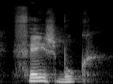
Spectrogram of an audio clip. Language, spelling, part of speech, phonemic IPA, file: Dutch, Facebook, proper noun, /feːsbuk/, Nl-Facebook.ogg
- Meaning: Facebook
